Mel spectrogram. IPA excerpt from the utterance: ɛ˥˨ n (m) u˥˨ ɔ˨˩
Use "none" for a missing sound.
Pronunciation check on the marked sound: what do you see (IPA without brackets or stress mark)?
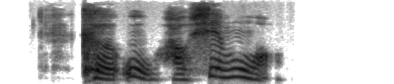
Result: m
